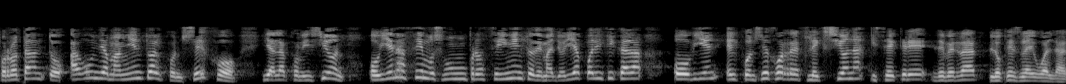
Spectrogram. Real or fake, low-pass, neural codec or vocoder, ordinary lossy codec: fake; 7.2 kHz; autoencoder, 48 kHz, 32 numbers a frame, DAC-VAE, trained on Japanese speech; MP3, 24 kbps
